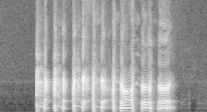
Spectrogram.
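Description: cough

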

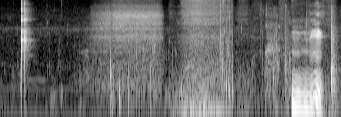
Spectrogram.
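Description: glasses clinking

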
